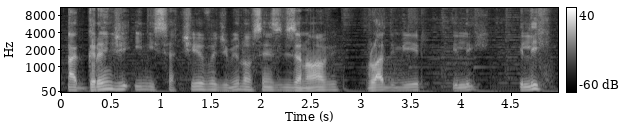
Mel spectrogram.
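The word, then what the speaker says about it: Vladimir Ilyich: Vladimir ilich é assim que pronuncia.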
